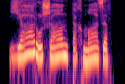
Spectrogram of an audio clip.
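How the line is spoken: Hissed, spluttering. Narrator (Russian): прошипел парень, в ответ брызгая слюной

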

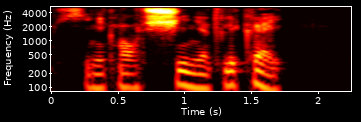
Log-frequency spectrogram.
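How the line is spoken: Muttered, cursing quietly. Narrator (Russian): тихо ругаясь, пригоршня пробормотал

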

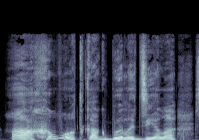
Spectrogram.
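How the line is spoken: Deep guttural voice. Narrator (Russian): сказал он утробным голосом

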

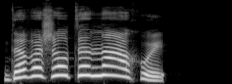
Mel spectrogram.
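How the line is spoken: Shrill barking. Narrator (Russian): визгливо гавкает Тайсон

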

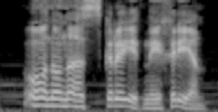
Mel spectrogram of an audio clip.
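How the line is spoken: Chuckle. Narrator (Russian): хохотнул философ

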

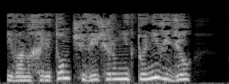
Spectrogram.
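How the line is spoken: Timid reply. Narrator (Russian): робко ответил старший из офицеров

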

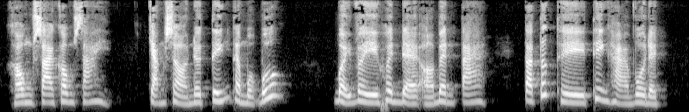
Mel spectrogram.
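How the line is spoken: Two voices laughing loudly. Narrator (Vietnamese): Tạ Đan Quỳnh cùng Đổng Vô Thương đồng thời cười to

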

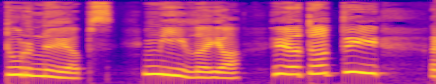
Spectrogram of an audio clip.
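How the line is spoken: Joyful exclamation. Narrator (Russian): радостно вскинул голову

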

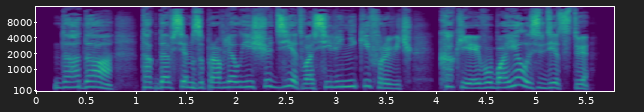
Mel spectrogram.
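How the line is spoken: Impatient exclamation. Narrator (Russian): нетерпеливо воскликнула Лядова

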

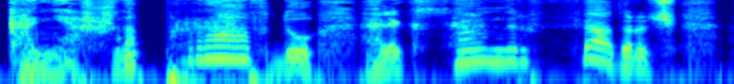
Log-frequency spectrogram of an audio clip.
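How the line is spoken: Exclaimed. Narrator (Russian): воскликнула Ирина

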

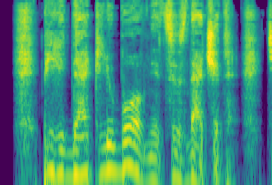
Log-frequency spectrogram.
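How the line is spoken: Quiet whisper. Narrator (Russian): тихо прошептал он

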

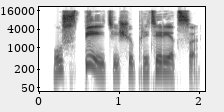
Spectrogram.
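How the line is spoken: Snorting, suggestive. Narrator (Russian): фыркнул синеглазый

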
